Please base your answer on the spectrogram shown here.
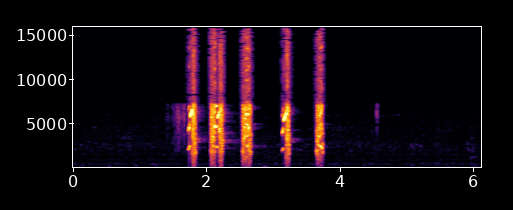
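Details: Peregrine falcon, a Belgian female, at Tilburg Westpoint on 27 June 2024 at 08:08; five harsh, broadband, grating calls in a quick irregular series over about two seconds, then quiet background hum.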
